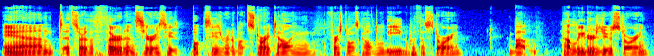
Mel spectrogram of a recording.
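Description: A man's voice: sits low, brisk, bright, forceful tone, no echo, clean studio sound. A man speaking as a podcast host, explaining things conversationally in a rambling way with frequent asides. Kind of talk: conversational book discussion on a podcast.

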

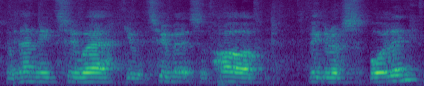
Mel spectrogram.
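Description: A man's voice: a little high, steady tone, moderate pace, slight background noise. A man in his thirties hosting a casual home cooking show, chatting while he works in his kitchen. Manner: chatty, talks while working at the stove. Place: home kitchen at night, indoors. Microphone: camera mic from across the room. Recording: roomy, distant camera-mic sound.

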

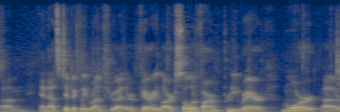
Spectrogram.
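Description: A low-voiced man answers a question on a panel in a large meeting room. He explains carefully but hesitantly, restarting his phrases often. The sound is roomy with a faint hum.

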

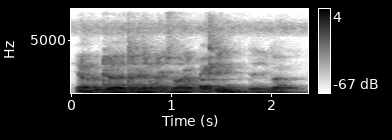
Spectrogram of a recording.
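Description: A man's voice: fairly low pitch, steady tone, brisk, background noise. A young man presenting an informal step-by-step product tutorial in a small bare room. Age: young adult. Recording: very echoey, reverberant room.

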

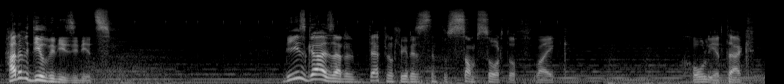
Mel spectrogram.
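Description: A young man with a Croatian accent, excitedly commenting on his game live, swearing at bosses and chatting with viewers through a headset. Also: mid-range voice, moderate pace, long pauses, faint music behind. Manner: excitable, swears and laughs while fighting bosses. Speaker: game streamer. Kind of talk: live gameplay commentary reading chat. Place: home streaming room, indoors.

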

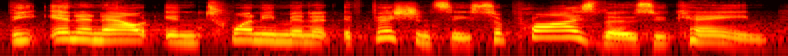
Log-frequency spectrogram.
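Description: A woman reporting live for a local TV news station, her delivery polished and measured. She speaks into a handheld mic inside a large convention hall, with faint ambient noise behind her. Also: medium pitch, sing-song.

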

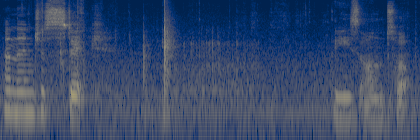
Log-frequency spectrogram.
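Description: A woman's voice: a little high, steady tone, extremely slow, creaky, noisy background. A British woman giving a casual, chatty step-by-step craft tutorial, thinking aloud as she goes, her voice starting to give out. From United Kingdom. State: starting to lose voice. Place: indoors at a craft table.

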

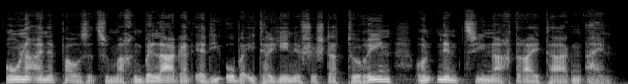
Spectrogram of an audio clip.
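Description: A man narrating a scripted history documentary in a measured, dramatic storytelling manner. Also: extremely low pitch, expressive.

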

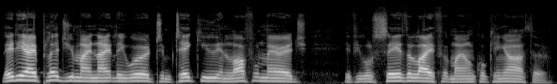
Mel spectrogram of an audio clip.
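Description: A man's voice: a little high, a little fast, a bit bright, smooth, no room sound, clean studio sound, lightly acted. A man voicing a loyal, gallant knight from a legend, earnest and chivalrous in archaic speech. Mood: quiet, resolute.

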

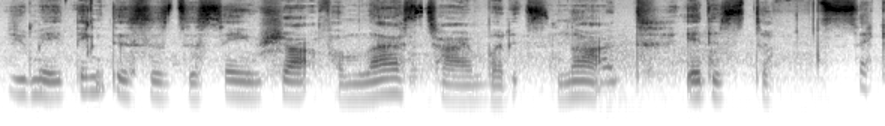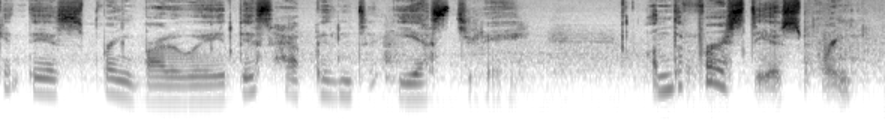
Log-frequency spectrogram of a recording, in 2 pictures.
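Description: A woman's voice: lowish voice, moderate pace. A young woman in her twenties chatting casually to viewers in a vlog, laughing often, recorded on a camera mic at arm's length. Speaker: vlogger. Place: small bedroom and outdoors on city streets. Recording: camera audio with clear background noise.

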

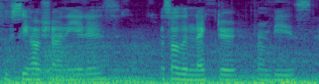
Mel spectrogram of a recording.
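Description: A woman's voice: fairly low pitch, level tone, fairly quick. Young woman chatting, noisy outdoor recording. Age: young adult. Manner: informal, frequent "like". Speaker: vlogger. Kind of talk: casual chat while filming. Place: outdoors in an open sunflower field. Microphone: handheld phone, often at arm's length.

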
